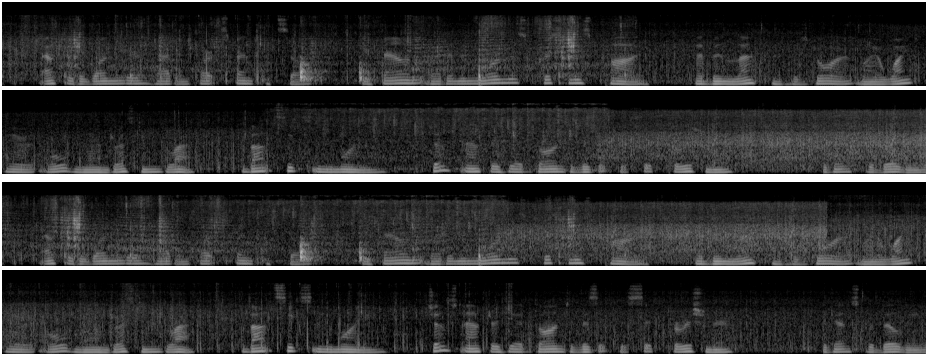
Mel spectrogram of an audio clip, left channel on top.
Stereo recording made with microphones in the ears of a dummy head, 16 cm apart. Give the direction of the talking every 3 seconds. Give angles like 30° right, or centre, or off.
40° left, 30° left, 10° left, 10° right, 40° right, 50° right.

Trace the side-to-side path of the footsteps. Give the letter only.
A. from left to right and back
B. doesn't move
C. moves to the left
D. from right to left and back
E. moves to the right
C.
